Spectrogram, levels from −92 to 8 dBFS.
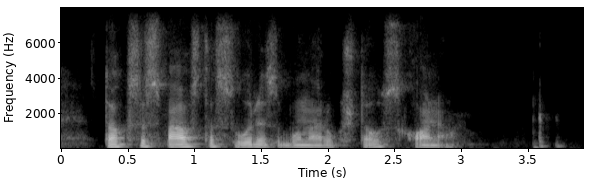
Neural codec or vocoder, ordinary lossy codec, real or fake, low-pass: none; Opus, 16 kbps; real; 7.2 kHz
